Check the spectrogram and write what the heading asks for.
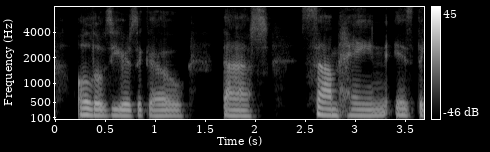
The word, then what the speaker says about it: Samhain: In Irish Gaeilge, it is pronounced Samhain, as I said, with sow as in female pig.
